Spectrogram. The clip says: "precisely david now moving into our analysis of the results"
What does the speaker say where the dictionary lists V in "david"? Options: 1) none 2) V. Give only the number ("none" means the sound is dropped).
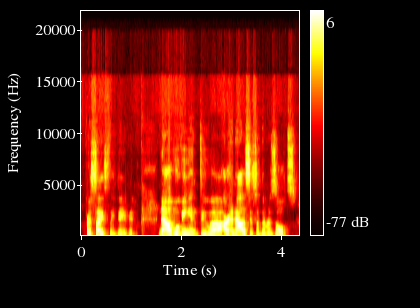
2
